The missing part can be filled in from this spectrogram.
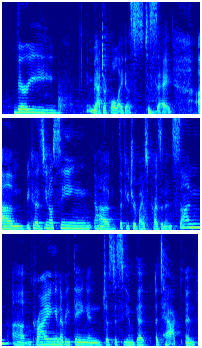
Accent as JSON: {"language": "English", "town": "Barrington", "region": "Illinois", "country": "United States", "said": "I'm actually from Barrington, Illinois."}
